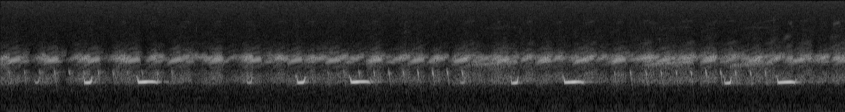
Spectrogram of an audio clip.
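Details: Midsummer frogs in steady chorus, rhythmic pulsed croaking continuing throughout, with short pure tonal notes repeating roughly every second and a half.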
